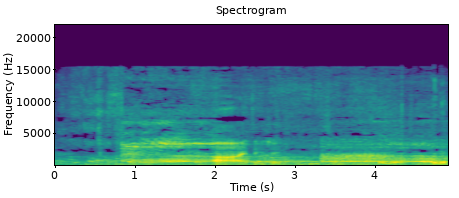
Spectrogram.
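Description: A toy ship plays a bright electronic tune close by.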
